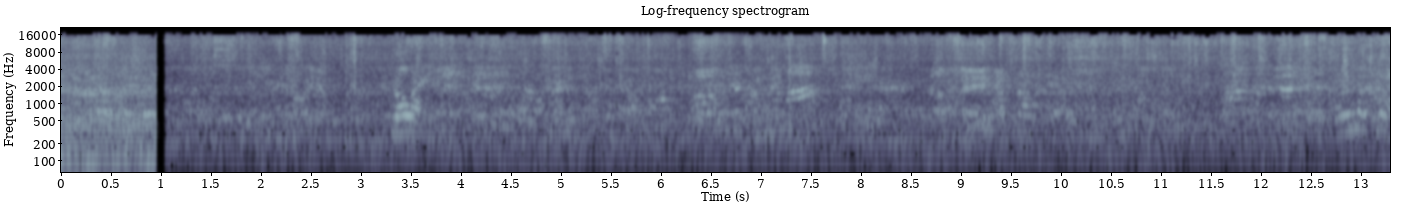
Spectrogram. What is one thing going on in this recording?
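A crowd of young men and women chatter nearby outdoors.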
